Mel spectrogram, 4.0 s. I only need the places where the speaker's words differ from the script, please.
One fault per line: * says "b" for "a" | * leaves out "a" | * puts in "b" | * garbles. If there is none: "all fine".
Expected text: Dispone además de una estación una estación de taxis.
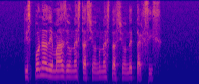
all fine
